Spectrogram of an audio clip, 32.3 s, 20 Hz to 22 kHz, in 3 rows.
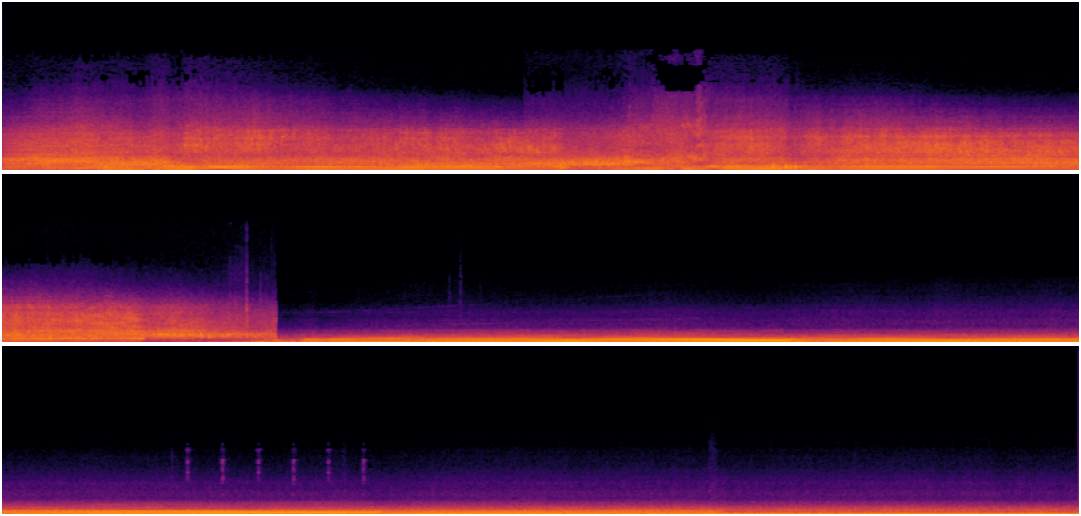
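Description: Porsche Macan Turbo's twin-turbo V6 under full acceleration. It is first heard from the roadside as the car approaches, the engine note climbing and dropping with several quick upshifts. About halfway through it cuts to inside the cabin, where the engine pulls hard from about 100 to 200 km/h, rising between two upshifts before the driver lifts off near the end.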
